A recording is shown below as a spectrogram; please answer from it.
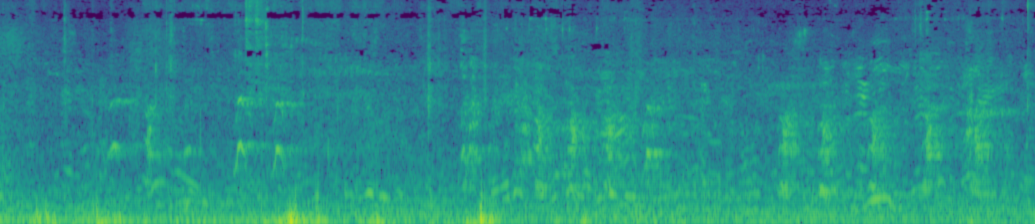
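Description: Dogs barking in short bursts over people talking in the background. The barks come in quick runs in the second half, and two dull thumps, louder than anything else, land about three and five seconds in.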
